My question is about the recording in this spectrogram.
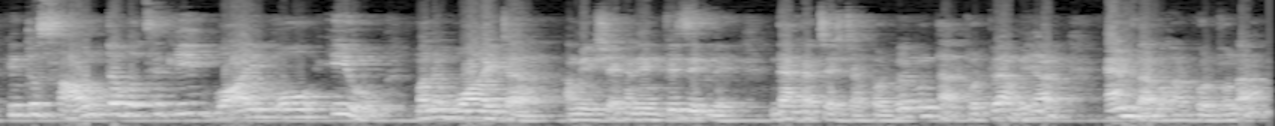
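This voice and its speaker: A man's voice: mid-range voice, darkish tone, far from the mic. Male grammar teacher in a very echoey room. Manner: explains slowly, repeats words, asks questions and answers them. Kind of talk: classroom grammar lesson. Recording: very echoey room, voice away from the mic.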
